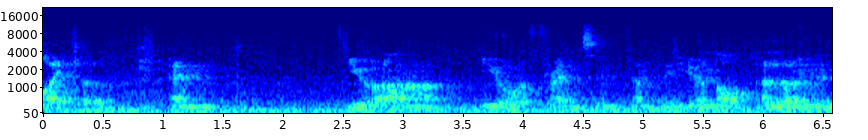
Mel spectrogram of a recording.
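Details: Ataxic dysarthria in an adult man with Friedreich's ataxia, diagnosed about five years earlier; he reports slurred speech at times, difficulty pronouncing words, and pushing with chest and lung volume to speak.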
